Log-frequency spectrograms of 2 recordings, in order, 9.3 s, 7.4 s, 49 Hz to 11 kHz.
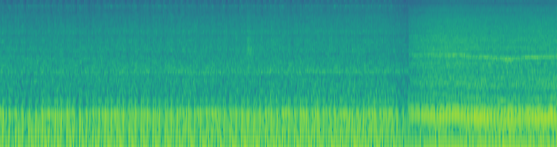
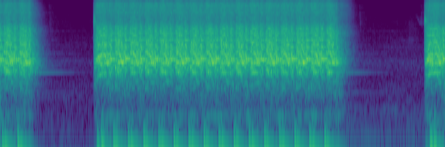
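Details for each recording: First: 1986 Honda VF700 Magna on first run after fuel system flush and carburetor cleaning: uneven burble settles into a steady idle, then rises to a firmer, smoother note as revs lift; running cleanly. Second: 1986 Honda VF700 Magna V4 after fuel system flush and carburetor cleaning, first start: starter cranks in steady bursts about four beats a second, pauses, then cranks again while the four dry carburetors fill with fuel before it stays running.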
